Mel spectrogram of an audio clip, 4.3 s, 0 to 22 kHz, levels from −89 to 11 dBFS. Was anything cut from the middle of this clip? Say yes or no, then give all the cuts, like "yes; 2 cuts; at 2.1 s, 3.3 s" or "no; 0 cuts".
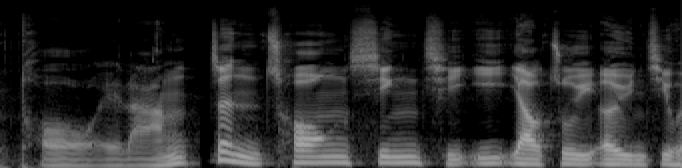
yes; 1 cut; at 1.3 s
